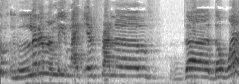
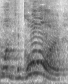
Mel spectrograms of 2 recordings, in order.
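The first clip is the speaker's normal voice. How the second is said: normal talking voice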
